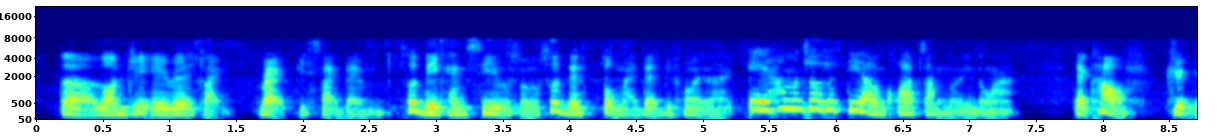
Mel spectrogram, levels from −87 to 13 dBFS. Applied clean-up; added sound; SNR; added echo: neural mask model Resemble Enhance denoiser.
